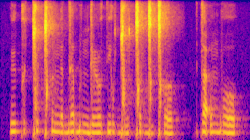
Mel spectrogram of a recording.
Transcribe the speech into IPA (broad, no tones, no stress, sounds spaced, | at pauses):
y k ə ǀ u ǀʰ ə ŋ ɛ d ɛ b e ŋ ɡ e ɭ u t j u ɡ͡ǀ o ǀ ɤ ɡ͡ǀ ə ǀʰ ɤ | t a ʔ u m b o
